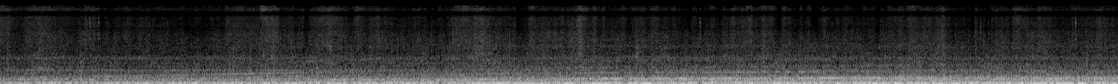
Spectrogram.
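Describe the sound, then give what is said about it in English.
A car drifts on an ice circle of polished ice ringed by groomed icy snow, its drivetrain set to 70% rear torque; a loud, continuous engine drone holds throughout, with its tone slowly climbing and no voices. “A little drift going. Trying to stay out of the ice. So you guys don't know, but there's the inside of the circle is polished ice,”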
